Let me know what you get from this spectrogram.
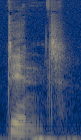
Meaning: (noun) 1. Especially in by dint of: force, power 2. The mark left by a blow; an indentation or impression made by violence; a dent 3. A blow, stroke, especially dealt in a fight; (verb) To dent
- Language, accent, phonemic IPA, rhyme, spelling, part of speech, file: English, US, /dɪnt/, -ɪnt, dint, noun / verb / contraction, En-us-dint.ogg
